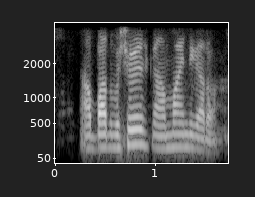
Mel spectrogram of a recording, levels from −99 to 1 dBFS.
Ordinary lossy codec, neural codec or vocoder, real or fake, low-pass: none; none; real; 3.6 kHz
